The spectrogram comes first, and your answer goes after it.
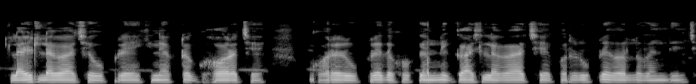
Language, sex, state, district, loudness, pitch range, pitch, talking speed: Bengali, male, West Bengal, Malda, -20 LUFS, 100-105 Hz, 105 Hz, 170 wpm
